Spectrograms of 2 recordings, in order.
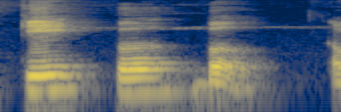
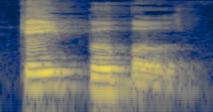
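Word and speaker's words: capable: जी हाँ, the pronunciation is केपेबल। Okay, केपेबल।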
